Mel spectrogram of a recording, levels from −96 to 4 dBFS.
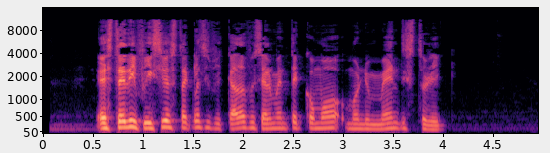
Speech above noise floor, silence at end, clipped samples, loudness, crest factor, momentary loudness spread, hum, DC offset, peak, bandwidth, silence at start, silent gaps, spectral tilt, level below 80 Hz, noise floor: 49 dB; 1 s; under 0.1%; -21 LUFS; 22 dB; 13 LU; none; under 0.1%; 0 dBFS; 11.5 kHz; 0.55 s; none; -5.5 dB/octave; -60 dBFS; -70 dBFS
